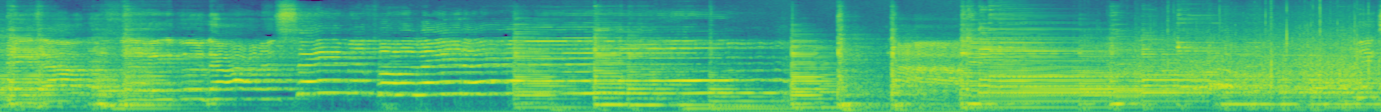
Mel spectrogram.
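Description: Woman singing with her own acoustic guitar accompaniment, holding some notes long, in the closing bars of a slow blues song.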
